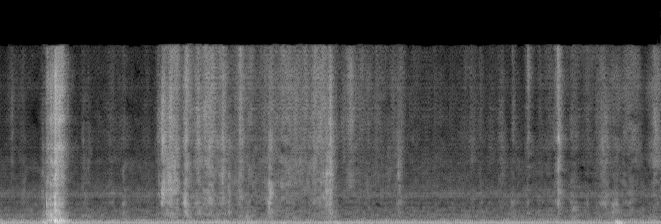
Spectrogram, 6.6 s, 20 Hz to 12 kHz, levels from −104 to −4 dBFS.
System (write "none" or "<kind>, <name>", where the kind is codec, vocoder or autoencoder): vocoder, Vocos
